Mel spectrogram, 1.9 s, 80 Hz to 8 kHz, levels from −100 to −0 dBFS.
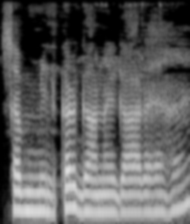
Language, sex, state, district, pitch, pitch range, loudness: Hindi, female, Bihar, Sitamarhi, 195 Hz, 185-210 Hz, -20 LUFS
